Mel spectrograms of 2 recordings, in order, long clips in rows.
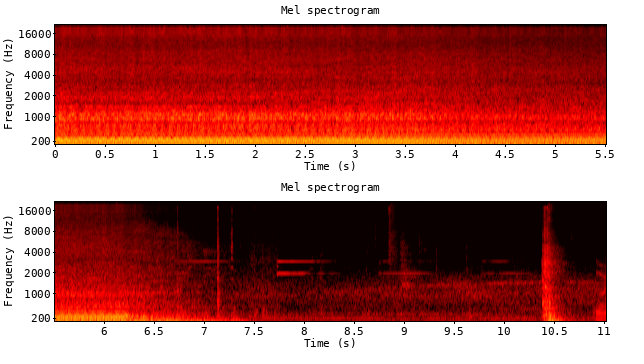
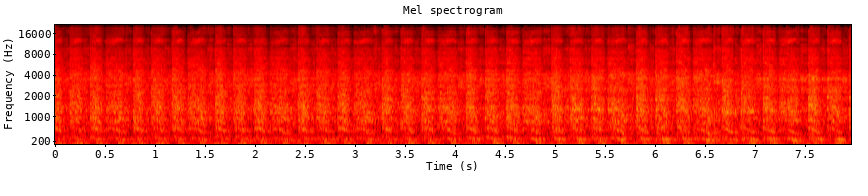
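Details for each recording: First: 2006 Subaru 2.5i with swapped-in JDM WRX engine and 6-speed, first start after correcting a reversed fuel feed line: engine catches, holds a steady, even idle with a regular low pulse for about six seconds, then shuts off cleanly; normal idle. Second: 2006 Subaru with swapped JDM WRX engine and 6-speed, start attempt after install, fuel primed, weak battery: fast even cranking that never catches; fuel smelled, owner suspected spark issue.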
